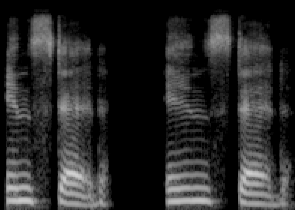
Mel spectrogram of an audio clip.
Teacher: stead is a little bit louder has a little bit different of a sound to it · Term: stressed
